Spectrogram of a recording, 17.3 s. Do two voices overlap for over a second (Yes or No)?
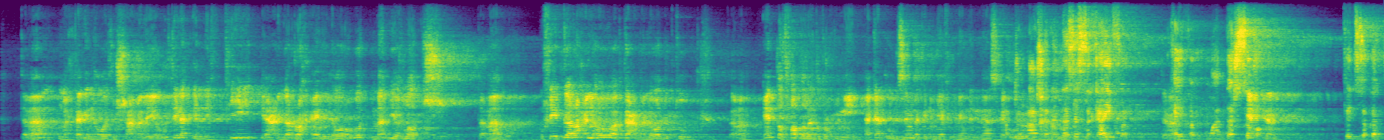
Yes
